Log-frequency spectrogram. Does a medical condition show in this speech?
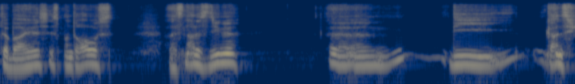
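Yes: Parkinson's disease; numbness right foot, glasses slipped from hand, deep brain stimulation: two brainstem electrodes, pacemaker in chest; speech therapy, nine weekly exercise sessions incl. therapeutic boxing, Ping-Pong Parkinson, DBS largely replacing medication; speech therapy trains facial muscles against freezing face and speech against decline, going well.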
